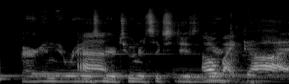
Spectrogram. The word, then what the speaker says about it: Bergen: If you don't like rain, don't come to I'm not going to pronounce that right. Bergen. Bergen.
